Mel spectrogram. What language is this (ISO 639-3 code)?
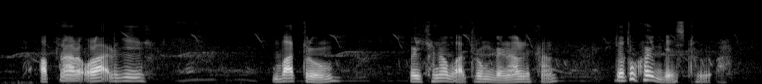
sat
